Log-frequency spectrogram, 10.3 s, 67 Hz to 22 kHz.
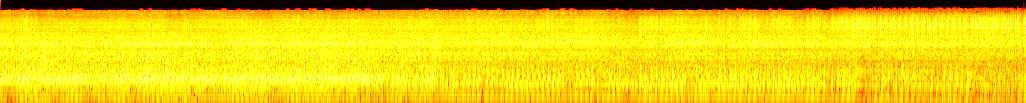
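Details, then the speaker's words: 26.5cc two-stroke engine after hand-filing a scratched, stuck piston: busy buzzing run with fast metallic beating about three per second on top, confirmed coming from the clutch; clutch rattle. "I hope you heard some um like still um chicken steel noise I'm not sure if that's the clutch or that's something else I hope very much it's the clutch"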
